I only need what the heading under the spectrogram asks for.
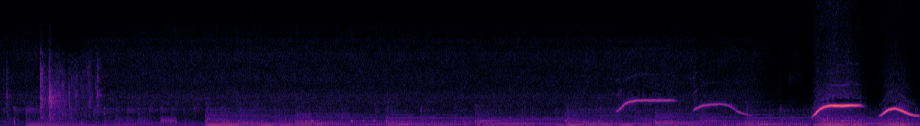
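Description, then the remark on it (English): A person whistles a few short, sliding notes near the end, the last ones louder, after a stretch of quiet sustained tones with no talking. “Oh, maybe just whistle. You know how to whistle, don't you, Steve?”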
